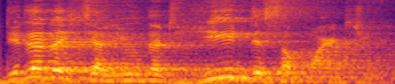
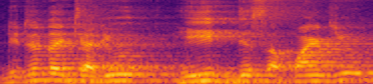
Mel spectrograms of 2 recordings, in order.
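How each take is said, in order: First: Slow, careful reading; teacher models contraction; slow model sentence. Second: Slow with he'd run together; teacher stresses he'd contraction. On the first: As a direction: read it slowly. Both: Shown as a demonstration. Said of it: "اس کی sound آئے گی he'd".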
